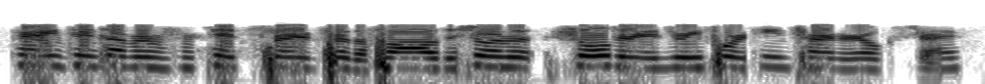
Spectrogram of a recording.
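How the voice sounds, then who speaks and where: A woman's voice: medium pitch, flat delivery, fast talker, phone-quality sound, a crowd in the background. A woman passing terse ambulance messages over a two-way radio on a scanner feed. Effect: two-way radio transmission.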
